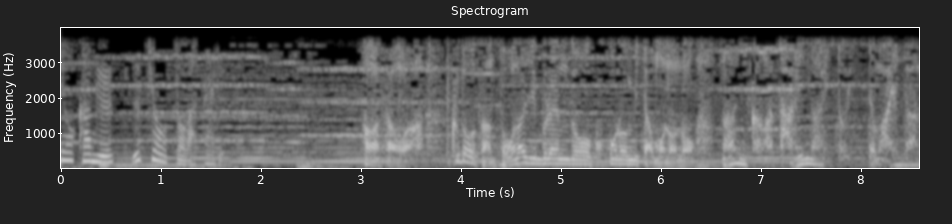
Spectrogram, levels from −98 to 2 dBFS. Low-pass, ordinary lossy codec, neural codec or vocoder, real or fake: 3.6 kHz; none; none; real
